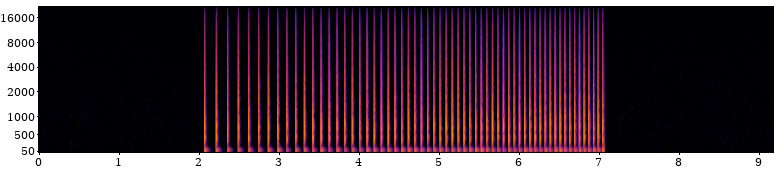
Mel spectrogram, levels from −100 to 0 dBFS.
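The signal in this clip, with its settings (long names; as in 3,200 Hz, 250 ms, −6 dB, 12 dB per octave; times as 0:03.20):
pulse-train model of a single-cylinder engine, changing speed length 5.00 s, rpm 800, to 2,100, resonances 86/450/690 Hz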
